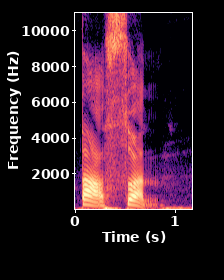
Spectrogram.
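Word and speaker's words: 打算: Kalau orang Indo ngomongnya da. Tapi di sini bacanya tuh ta. Pakai T gitu. Ta. Ini cara bacanya tuh ta suan. Jadi dia bukan da.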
